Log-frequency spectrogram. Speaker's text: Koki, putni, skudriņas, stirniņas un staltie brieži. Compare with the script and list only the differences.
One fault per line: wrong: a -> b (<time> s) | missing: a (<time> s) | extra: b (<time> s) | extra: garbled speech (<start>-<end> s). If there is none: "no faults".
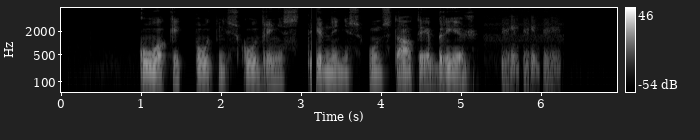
no faults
